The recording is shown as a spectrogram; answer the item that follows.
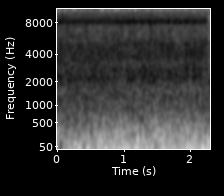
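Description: Near silence: faint outdoor forest ambience with a steady hiss and a faint, thin, high steady tone.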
